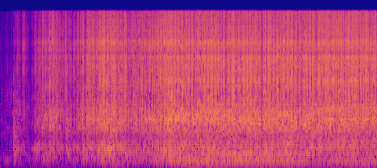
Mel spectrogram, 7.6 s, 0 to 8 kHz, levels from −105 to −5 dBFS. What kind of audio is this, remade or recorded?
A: remade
